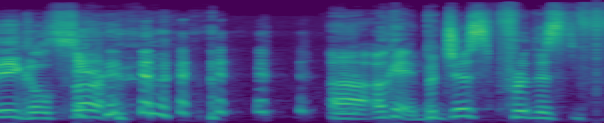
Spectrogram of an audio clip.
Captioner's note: laughing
